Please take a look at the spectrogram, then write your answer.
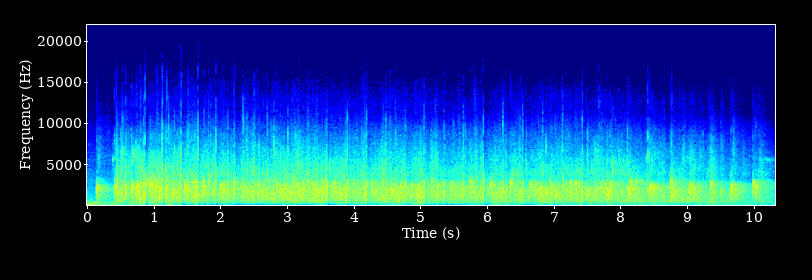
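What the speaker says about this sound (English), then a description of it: "Please join me in a round of applause for the teachers, friends, and family" Sustained, loud applause from a graduation ceremony audience honouring teachers, friends and family, dense steady clapping that fills the whole stretch with no talk over it.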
